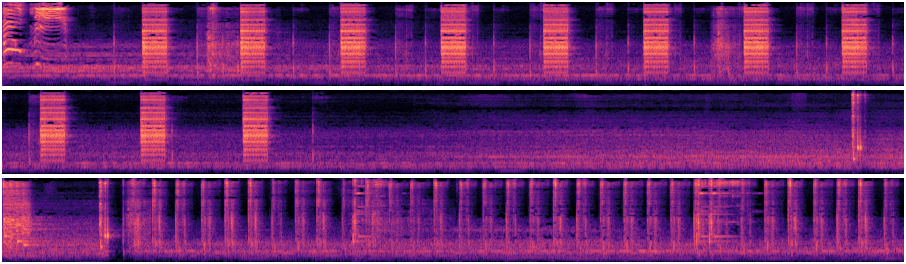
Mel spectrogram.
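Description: Cheerful game music plays steadily.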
